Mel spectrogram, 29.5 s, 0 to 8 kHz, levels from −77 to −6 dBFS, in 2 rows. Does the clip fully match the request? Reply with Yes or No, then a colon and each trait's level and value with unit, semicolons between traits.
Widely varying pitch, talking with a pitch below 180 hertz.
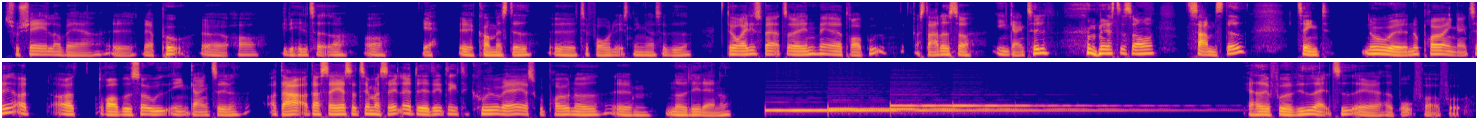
Yes: wide, 6.9 semitones; low, 135 Hz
